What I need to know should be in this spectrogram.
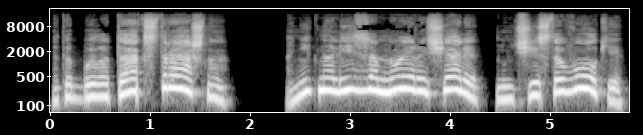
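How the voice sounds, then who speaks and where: A man's voice: high voice, very animated, a little slow, a little mellow, voice pushed up. A male reader voicing a flighty, wide-eyed young woman from the capital who chatters and wheedles. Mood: chattery. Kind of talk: audiobook character voice.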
